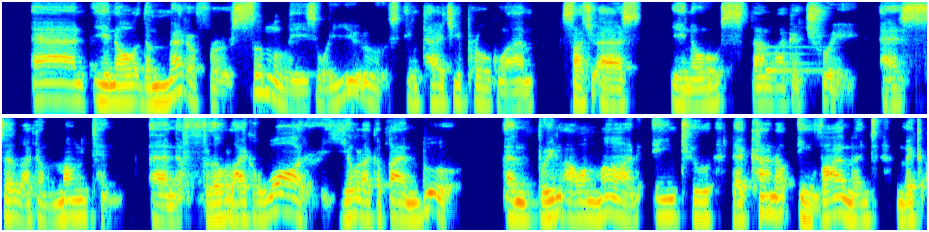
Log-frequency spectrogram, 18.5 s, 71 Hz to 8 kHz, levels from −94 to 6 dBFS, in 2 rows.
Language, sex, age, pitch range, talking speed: English, male, 60-79, 115-140 Hz, 140 wpm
